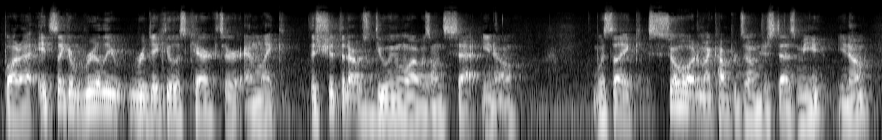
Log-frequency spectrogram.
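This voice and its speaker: A man's voice: fairly low pitch, a little fast, bright, forceful tone, reverberant, a little hiss or hum. A young man hosting a podcast, telling a casual story in a rambling way, full of fillers and swearing. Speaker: podcast host.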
